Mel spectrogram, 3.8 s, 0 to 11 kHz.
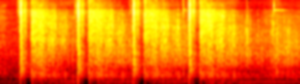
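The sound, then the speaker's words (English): Gunfire from a .45 pistol loaded with exploding hollow point rounds: four loud, sharp cracks at an even pace, then a fainter fifth, each a sudden burst over steady hiss. “That was the first round. These are exploding hollow point rounds”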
